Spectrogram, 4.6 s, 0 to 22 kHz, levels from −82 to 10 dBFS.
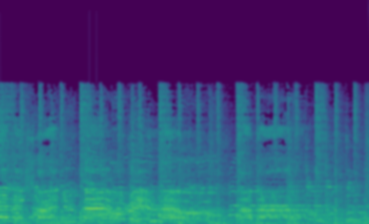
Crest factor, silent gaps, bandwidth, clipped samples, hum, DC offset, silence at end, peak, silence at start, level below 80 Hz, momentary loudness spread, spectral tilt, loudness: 14 dB; none; 14 kHz; under 0.1%; none; under 0.1%; 0 s; 0 dBFS; 0 s; -42 dBFS; 9 LU; -2.5 dB/octave; -13 LUFS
